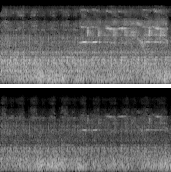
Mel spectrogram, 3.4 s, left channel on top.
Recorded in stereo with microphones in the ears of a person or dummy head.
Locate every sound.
0.0 s an engine running: 55° left (ahead or behind)
1.6 s a bird: 65° left (ahead or behind)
